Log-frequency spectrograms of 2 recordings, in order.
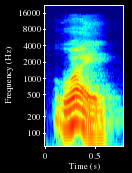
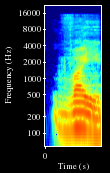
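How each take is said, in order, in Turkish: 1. Zazaca ünsüz sesiyle başlar. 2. Türkçedeki v sesiyle başlar.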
